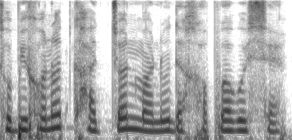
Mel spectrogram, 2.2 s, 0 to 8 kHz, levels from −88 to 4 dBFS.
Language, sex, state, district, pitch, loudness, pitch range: Assamese, female, Assam, Kamrup Metropolitan, 210 Hz, -21 LUFS, 205-240 Hz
